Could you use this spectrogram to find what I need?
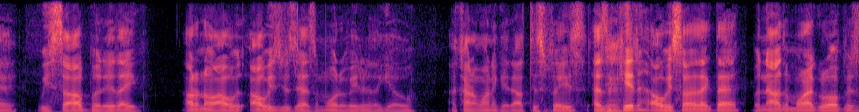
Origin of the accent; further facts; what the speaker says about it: United States; we all grew up in Park Lane, right?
